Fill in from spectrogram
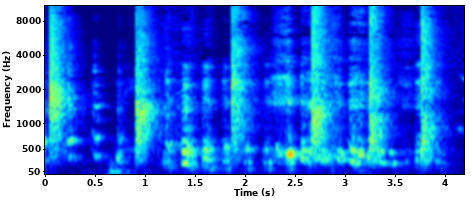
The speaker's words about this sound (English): But give him a slow clap, son.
